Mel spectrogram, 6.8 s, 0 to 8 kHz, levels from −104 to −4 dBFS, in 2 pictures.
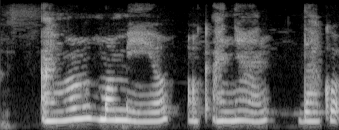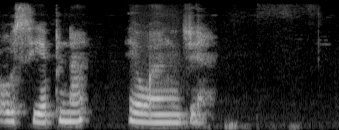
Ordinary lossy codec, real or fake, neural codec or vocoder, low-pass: none; real; none; 7.2 kHz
